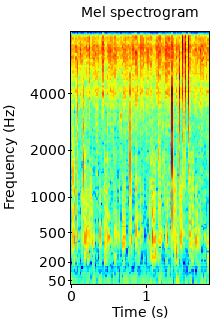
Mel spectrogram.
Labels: {"label": "biophony, sea urchins (Echinidae)", "recorder": "SoundTrap 600 or HydroMoth"}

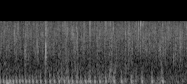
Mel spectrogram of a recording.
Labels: {"label": "biophony, grouper groan", "recorder": "SoundTrap 300"}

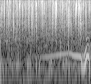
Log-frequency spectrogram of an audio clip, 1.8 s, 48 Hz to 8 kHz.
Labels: {"label": "biophony, cascading saw", "recorder": "SoundTrap 600 or HydroMoth"}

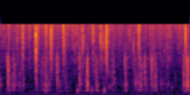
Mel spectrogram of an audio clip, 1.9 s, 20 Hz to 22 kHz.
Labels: {"label": "biophony, sea urchins (Echinidae)", "recorder": "SoundTrap 600 or HydroMoth"}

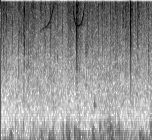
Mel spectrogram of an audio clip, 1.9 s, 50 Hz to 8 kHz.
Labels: {"label": "biophony, dolphin", "recorder": "SoundTrap 500"}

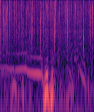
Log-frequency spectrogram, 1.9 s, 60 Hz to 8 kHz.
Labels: {"label": "biophony, cascading saw", "recorder": "SoundTrap 600 or HydroMoth"}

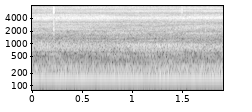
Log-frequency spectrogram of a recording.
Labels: {"label": "anthrophony, boat engine", "recorder": "HydroMoth"}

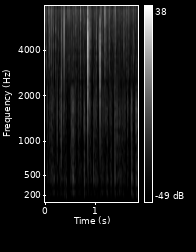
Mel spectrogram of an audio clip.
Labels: {"label": "biophony, sea urchins (Echinidae)", "recorder": "SoundTrap 600 or HydroMoth"}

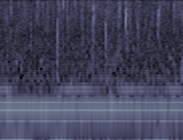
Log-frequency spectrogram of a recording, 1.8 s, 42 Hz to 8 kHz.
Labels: {"label": "biophony, midshipman", "recorder": "SoundTrap 500"}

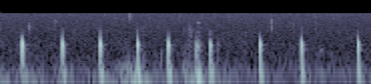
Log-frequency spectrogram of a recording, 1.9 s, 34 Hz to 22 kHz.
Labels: {"label": "biophony, knock", "recorder": "SoundTrap 300"}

